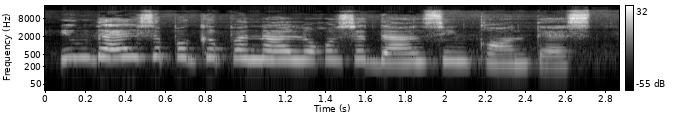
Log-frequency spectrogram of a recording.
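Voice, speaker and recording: A woman's voice: extremely high pitch, animated, moderate pace. A woman playing a sweet, eager, polite teenage schoolgirl in a Filipino radio drama. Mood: grateful, hopeful. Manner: polite, earnest.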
